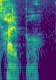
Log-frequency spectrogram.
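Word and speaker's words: Heupel: Uh, but look what look what Hupel took over there. Hypel, whatever you say his name. It's pronounced Hypel. – Hypel, I believe you're right. Uh, uh yeah, Hypel. That sounds right.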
